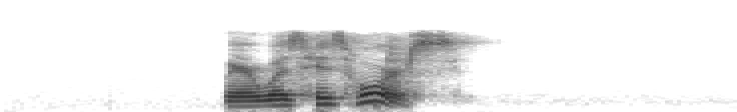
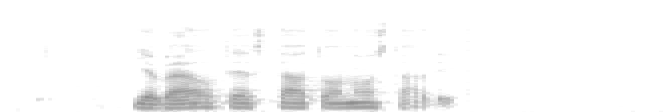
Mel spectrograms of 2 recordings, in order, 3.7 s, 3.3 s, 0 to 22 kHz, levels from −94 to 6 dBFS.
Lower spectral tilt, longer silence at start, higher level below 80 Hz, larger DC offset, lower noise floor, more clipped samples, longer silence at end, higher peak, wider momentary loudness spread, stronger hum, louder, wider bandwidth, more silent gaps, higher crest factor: second, -4 dB/octave vs -6 dB/octave; first, 1.15 s vs 0.65 s; first, -66 dBFS vs -88 dBFS; neither; second, -85 dBFS vs under -90 dBFS; neither; first, 1.4 s vs 1.05 s; first, -4 dBFS vs -42 dBFS; about the same, 11 LU vs 9 LU; neither; first, -18 LUFS vs -58 LUFS; second, 8.2 kHz vs 10 kHz; neither; about the same, 18 dB vs 18 dB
